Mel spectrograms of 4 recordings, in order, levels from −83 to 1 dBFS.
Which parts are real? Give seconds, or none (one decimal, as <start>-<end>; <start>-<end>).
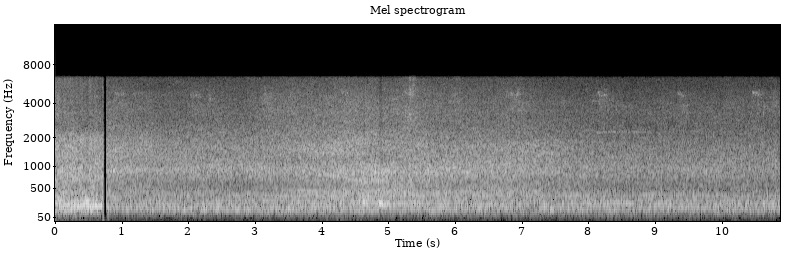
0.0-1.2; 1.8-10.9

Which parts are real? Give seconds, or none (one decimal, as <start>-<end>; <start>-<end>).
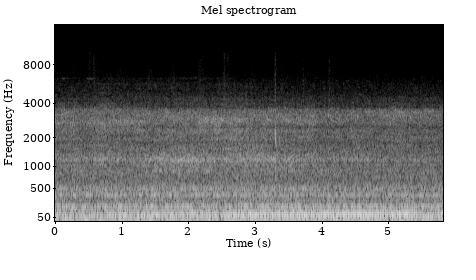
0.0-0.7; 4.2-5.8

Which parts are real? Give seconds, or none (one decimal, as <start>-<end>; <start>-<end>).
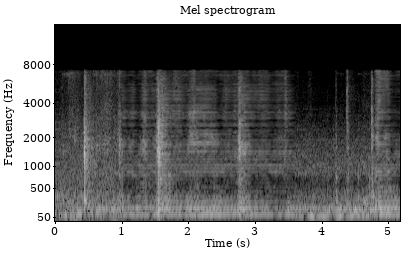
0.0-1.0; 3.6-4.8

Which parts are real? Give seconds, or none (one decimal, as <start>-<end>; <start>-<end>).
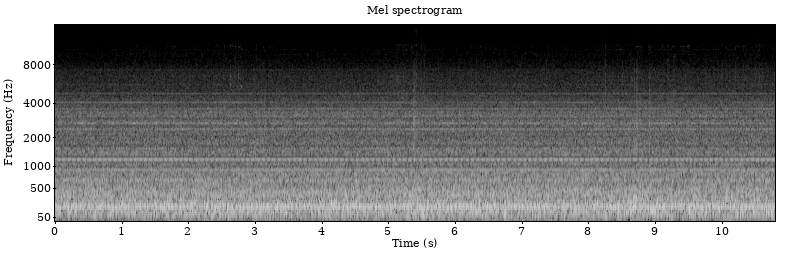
0.0-10.8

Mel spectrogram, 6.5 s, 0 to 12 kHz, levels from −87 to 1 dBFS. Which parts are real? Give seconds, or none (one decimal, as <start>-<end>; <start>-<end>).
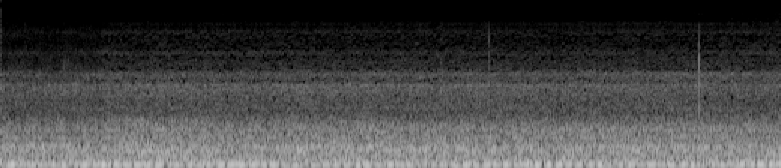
0.0-6.5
